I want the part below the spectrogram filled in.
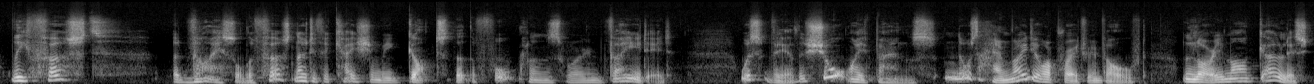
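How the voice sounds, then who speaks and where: An older man talks informally as a video host. His voice is low and crackly with fry, and it rises and falls in an animated way. He rambles along conversationally. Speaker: host of a ham radio dealer's video channel. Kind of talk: casual informal talk to viewers.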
